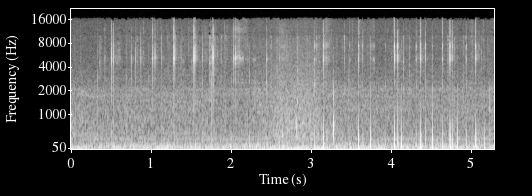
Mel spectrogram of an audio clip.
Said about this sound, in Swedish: Jag får ASMR av min podcast, när jag gör ljud och sådär. Eh, inte när jag bara sitter och pratar. Men jag kan få tingles om jag till exempel gör sådana här ljud eller om jag kör tapping.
